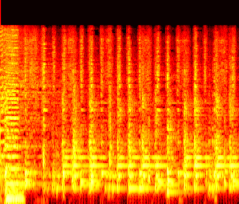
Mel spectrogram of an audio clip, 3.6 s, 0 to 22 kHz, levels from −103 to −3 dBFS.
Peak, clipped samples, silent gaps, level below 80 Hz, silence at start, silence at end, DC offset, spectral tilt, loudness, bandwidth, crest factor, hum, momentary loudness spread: 0 dBFS; under 0.1%; none; -28 dBFS; 0 s; 0 s; under 0.1%; -3.5 dB/octave; -18 LUFS; 14 kHz; 18 dB; none; 6 LU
